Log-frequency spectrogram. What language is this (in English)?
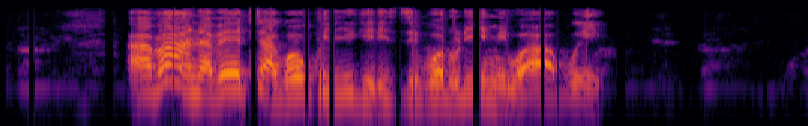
Ganda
